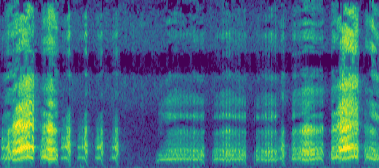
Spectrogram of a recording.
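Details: A father kookaburra holding back food from its young before feeding: quick stuttering notes, a short pause, then a sustained rhythmic cackle of repeated harsh syllables ending in a loud burst.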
